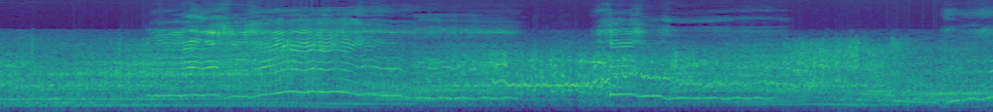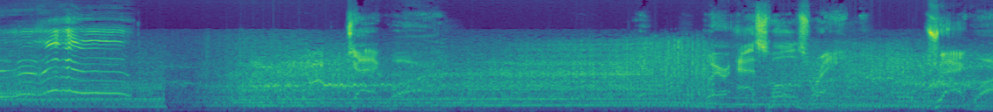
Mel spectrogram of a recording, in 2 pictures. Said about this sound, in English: Boy, look at that car, man. That's some kind of a sweet ride. There's no question about it.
